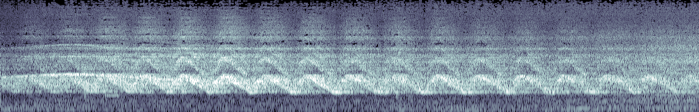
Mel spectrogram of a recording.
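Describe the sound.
An ambulance siren wails, called to two injured people. Its pitch sweeps up and down in a loud, steady cycle that repeats many times without a break, and no voices are heard.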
